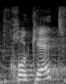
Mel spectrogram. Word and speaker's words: croquette: Croquette, você vai fazer aqui no meio da garganta o som do R.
